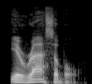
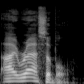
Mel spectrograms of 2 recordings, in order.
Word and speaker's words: irascible: even tempered pronunciation tip irascible may also be pronounced with a short initial i erasable of the two pronunciations irascible is the older and reflects the quality of the vowel in the words latin ancestor so if like me you're a pronunciation patent with a classical bent say irascible however erasable has been listed in dictionaries since the 1920s and probably is more common among educated speakers today so if you're easily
